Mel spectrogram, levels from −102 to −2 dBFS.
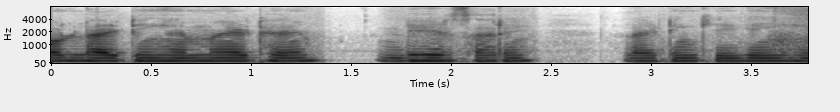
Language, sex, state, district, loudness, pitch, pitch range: Hindi, male, Haryana, Charkhi Dadri, -18 LUFS, 145 Hz, 145-150 Hz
